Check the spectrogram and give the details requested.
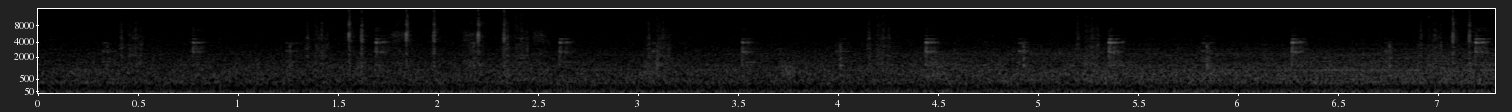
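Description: Near silence: a distant train approaching, heard only as a faint rush that grows toward the end. Short high ticks repeat about once a second over it, with a few sharp clicks a couple of seconds in.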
